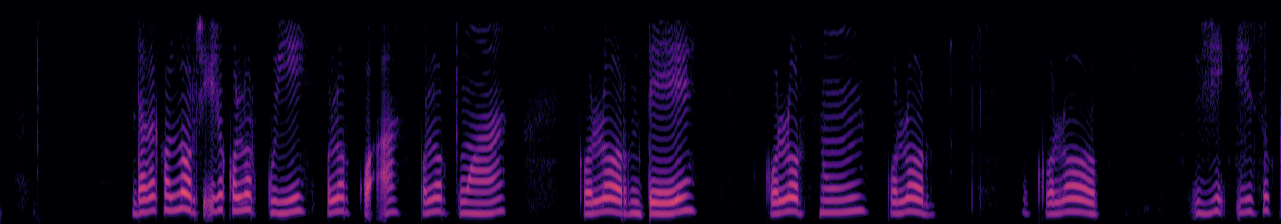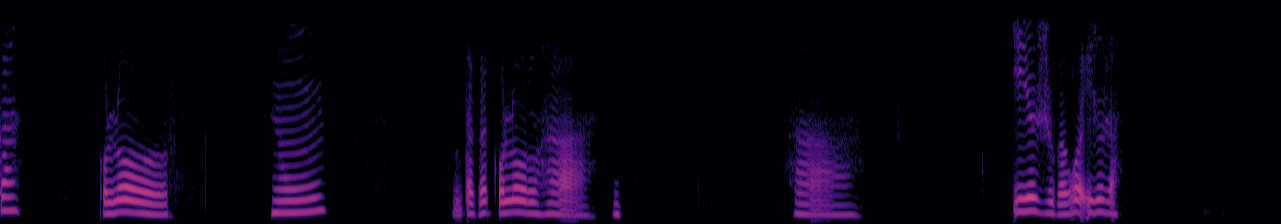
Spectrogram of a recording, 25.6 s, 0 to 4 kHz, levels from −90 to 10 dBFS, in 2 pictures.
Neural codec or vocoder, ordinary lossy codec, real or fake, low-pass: none; none; real; 3.6 kHz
